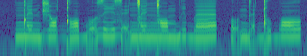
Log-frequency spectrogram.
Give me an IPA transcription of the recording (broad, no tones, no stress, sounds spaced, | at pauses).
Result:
ŋ͡ǃ e n d͡ʒ ɔ ɡ͡ǃ ɔ b o̰ z i z ḛ ŋ͡ǀ e ŋ͡ǀ ɔ m b i b ɛ | o̰ n d ɛ̰ ɡ͡ǃ u b ɔ o̯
